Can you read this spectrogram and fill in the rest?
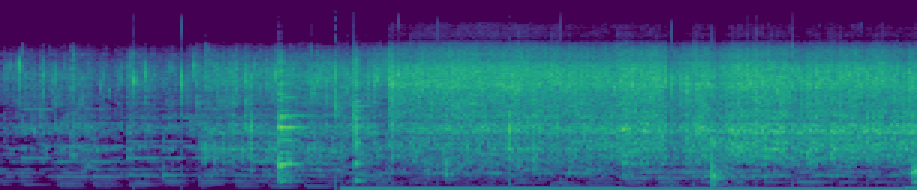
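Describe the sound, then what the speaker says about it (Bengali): Spice paste and garam masala fry in oil with bay leaf, whole cumin and chopped onion, giving a loud crackling sizzle that swells and settles into a steady hiss over soft background music. "আমি একটু ভেজে নেব।"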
